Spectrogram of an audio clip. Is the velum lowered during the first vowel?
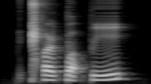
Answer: no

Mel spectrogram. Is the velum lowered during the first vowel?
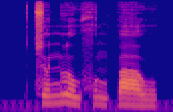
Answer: no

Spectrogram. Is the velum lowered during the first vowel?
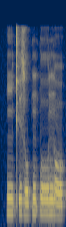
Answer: yes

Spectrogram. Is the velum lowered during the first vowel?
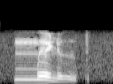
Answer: no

